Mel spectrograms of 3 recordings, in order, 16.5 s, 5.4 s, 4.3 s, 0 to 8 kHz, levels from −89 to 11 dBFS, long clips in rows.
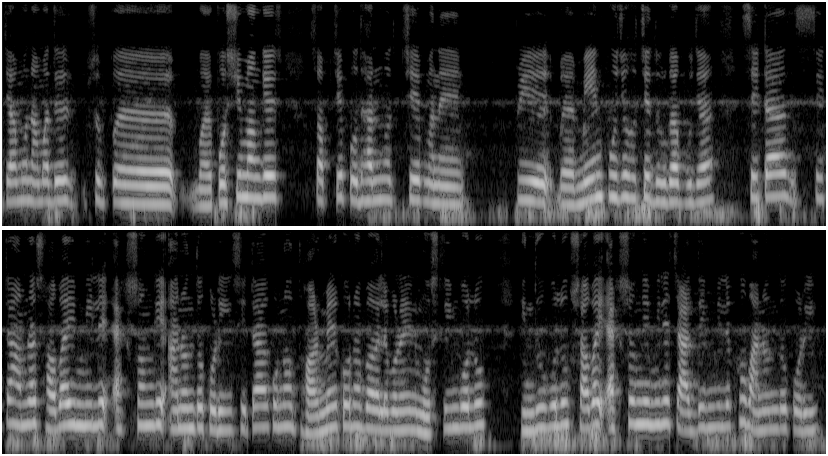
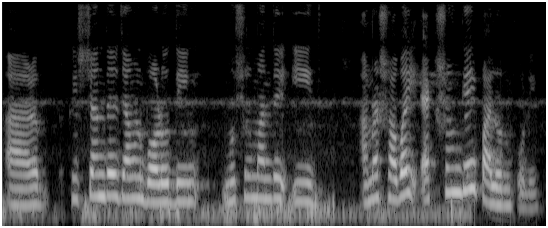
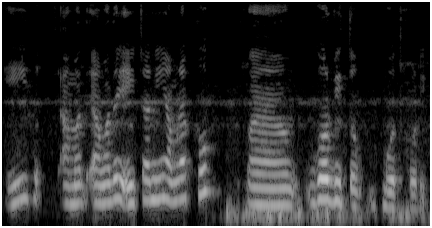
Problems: background sounds at intervals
